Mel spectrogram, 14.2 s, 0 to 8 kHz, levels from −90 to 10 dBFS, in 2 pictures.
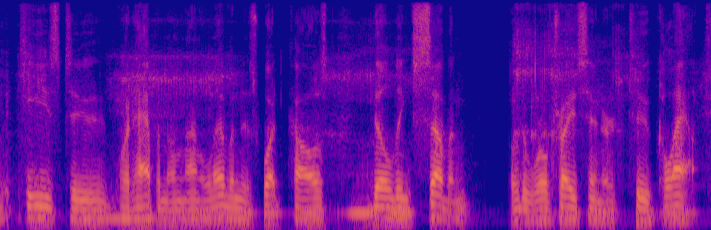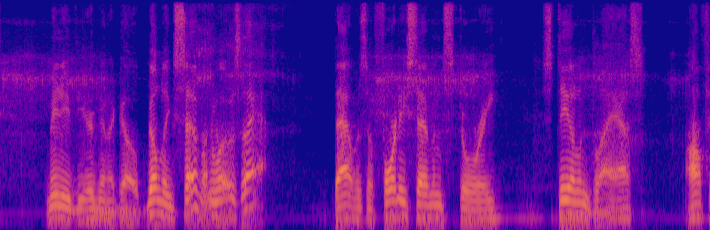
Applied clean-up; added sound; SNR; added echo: neural mask model RNNoise.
